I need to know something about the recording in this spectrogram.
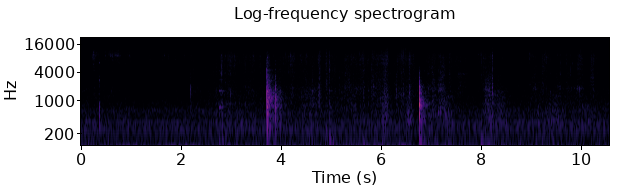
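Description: Faint squelching and rustling of gloved hands mixing ground beef and cheese in a glass bowl, with a couple of sharp knocks, the louder one about four seconds in.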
